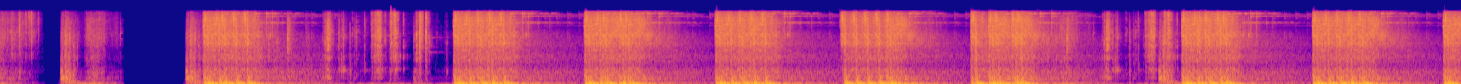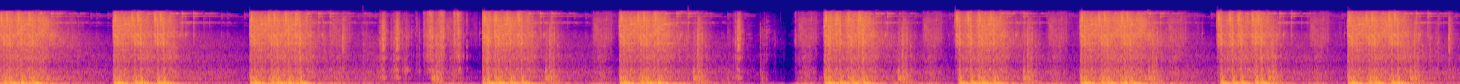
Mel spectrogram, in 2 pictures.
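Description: Rapid gunfire and headshots ring out in a mobile shooter game's training ground played on BlueStacks, loud repeated bursts of shots roughly every second over twenty seconds, with no voice.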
